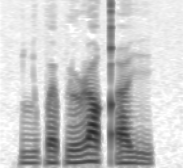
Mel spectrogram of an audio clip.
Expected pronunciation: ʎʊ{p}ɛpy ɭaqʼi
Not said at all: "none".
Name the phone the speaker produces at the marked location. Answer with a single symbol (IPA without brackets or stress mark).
p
